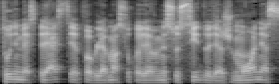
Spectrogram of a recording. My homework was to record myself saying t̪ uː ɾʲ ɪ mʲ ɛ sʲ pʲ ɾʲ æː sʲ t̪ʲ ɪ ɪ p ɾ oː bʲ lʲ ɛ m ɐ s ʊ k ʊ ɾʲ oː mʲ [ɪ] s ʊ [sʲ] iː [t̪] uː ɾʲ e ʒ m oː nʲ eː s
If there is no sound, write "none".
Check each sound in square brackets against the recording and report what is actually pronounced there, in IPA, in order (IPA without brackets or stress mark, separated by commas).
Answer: ɪ, sʲ, d̪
